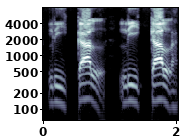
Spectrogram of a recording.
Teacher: Alif lam qamariyah itu disebut juga dengan izhar qamariyah atau izhar qamari. Karena cara membaca huruf lamnya dibaca izhar, terbaca dia dengan jelas. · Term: izhar qamariah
